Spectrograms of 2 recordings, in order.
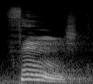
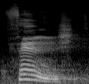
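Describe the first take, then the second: The two takes are said the same way.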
